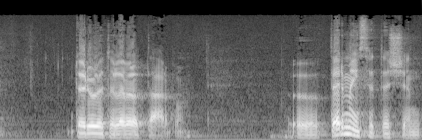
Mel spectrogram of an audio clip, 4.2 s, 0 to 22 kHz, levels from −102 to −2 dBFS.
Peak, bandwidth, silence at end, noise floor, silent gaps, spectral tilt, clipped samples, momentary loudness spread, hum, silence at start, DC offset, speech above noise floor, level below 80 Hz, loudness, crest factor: 0 dBFS; 14 kHz; 0 s; -44 dBFS; none; -5 dB/octave; under 0.1%; 15 LU; none; 0 s; 0.5%; 32 dB; -44 dBFS; -12 LUFS; 14 dB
